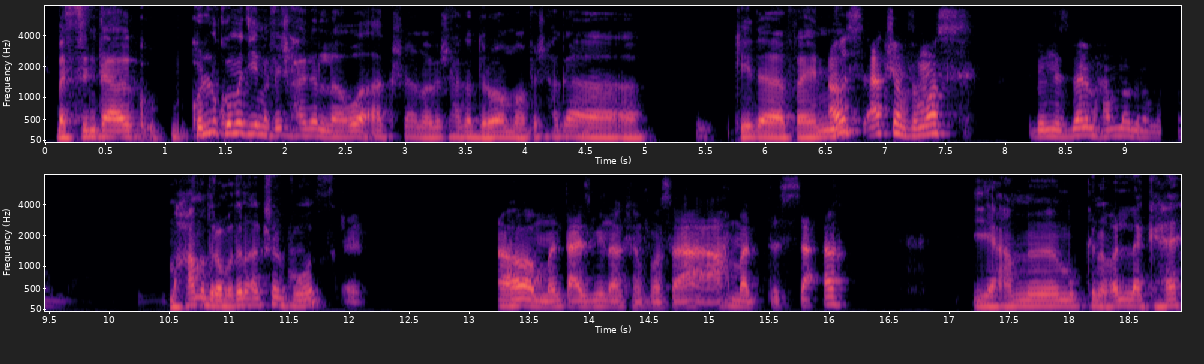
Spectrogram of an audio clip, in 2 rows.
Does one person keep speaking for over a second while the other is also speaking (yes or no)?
no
